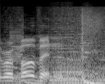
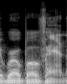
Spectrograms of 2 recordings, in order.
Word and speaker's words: Robovan: The Roboven. Why would you spell it? Robovan and then pronounce it Roboven when it is in fact a Robovan?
